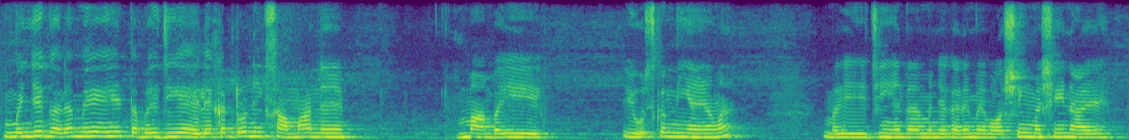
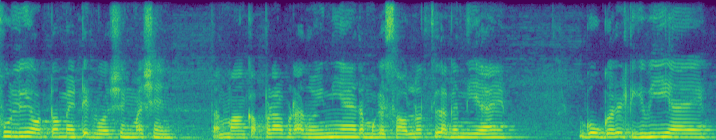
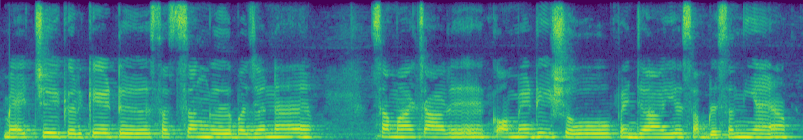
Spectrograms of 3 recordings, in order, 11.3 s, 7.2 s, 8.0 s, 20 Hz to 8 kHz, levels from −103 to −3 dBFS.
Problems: constant background noise, echo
